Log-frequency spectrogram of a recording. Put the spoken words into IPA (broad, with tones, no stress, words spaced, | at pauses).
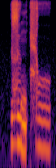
zɨ̰˧˨ŋt͡ɕo̤˨˩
